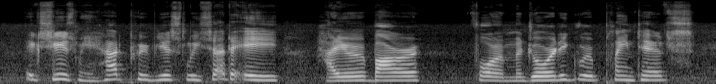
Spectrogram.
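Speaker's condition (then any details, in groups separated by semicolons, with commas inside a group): Cerebral palsy; from birth, walks with walker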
